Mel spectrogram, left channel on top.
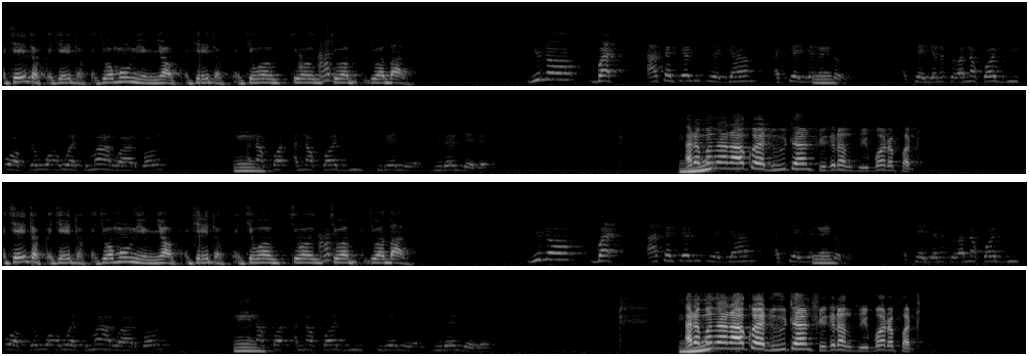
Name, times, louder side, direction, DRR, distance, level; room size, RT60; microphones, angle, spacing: voice 1, 0.0-4.1 8.1-8.3 12.6-12.9 17.0-17.4, right 2 dB, 20° right, 0.8 m, -35 dB
voice 2, 5.3-6.1 6.4-8.4 9.1-11.9 12.7-15.1 17.2-17.4, left 2 dB, 70° left, 1.8 m, -48 dB
voice 3, 17.1-19.4, right 6 dB, 65° right, 0.6 m, -27 dB
11.5 x 11.0 x 8.5 m
head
